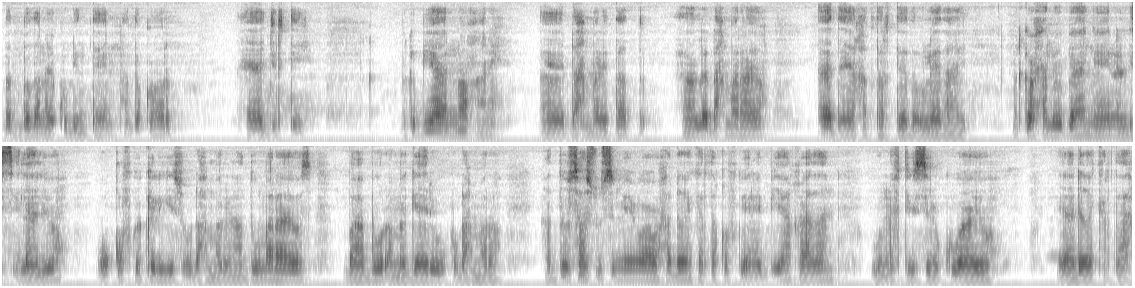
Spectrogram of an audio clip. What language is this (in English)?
Somali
